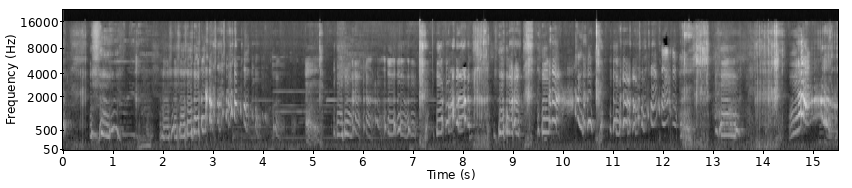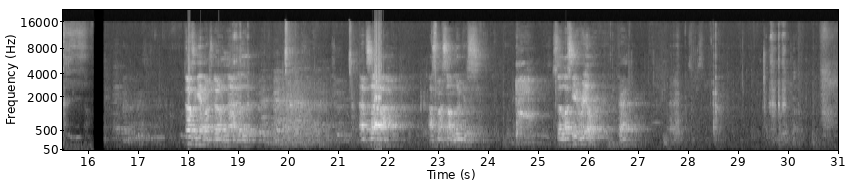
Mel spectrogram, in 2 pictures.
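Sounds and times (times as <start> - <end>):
baby laughing and giggling: 0.0 - 15.8.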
